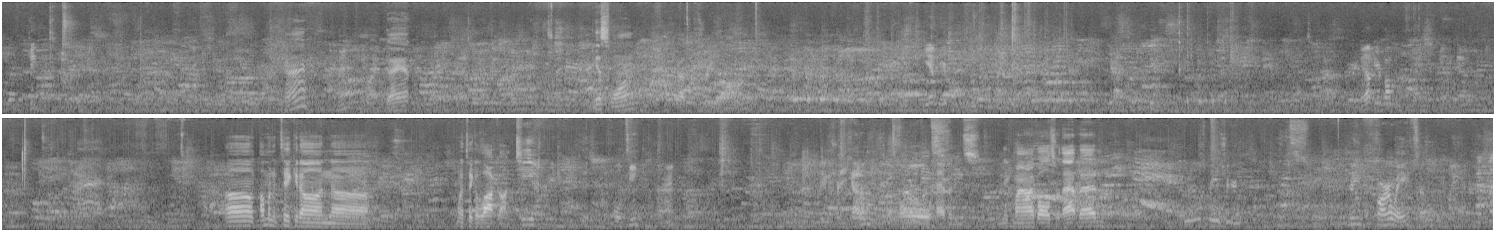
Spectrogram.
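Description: Men talk together nearby.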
